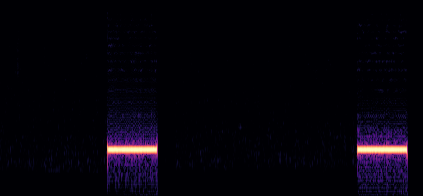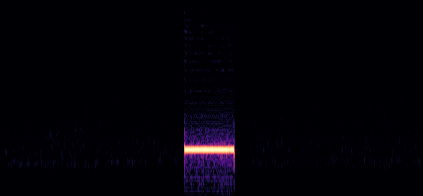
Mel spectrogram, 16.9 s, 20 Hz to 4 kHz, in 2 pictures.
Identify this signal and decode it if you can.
Ringback tone (Europe, 425 Hz).
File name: out- -2003- - - .2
